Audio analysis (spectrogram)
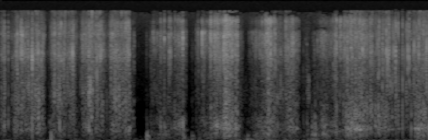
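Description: Toothbrush bristles scrub fast across the left soft silicone ear of a binaural microphone mounted on a metal mic plate, while the other gloved hand stays still. The result is a dense, bright, crunchy scratching that runs almost continuously, broken by a few brief pauses.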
